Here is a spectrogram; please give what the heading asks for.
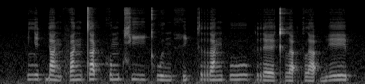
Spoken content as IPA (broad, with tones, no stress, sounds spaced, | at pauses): l i˦˥ t̚ j a˨˩ ŋ f a˥˩ ŋ t a˦˥ k̚ h o˦˥ m t͡ɕʰ iː˧ kʰ w ɯ˩˦ ŋ h i˦˥ ʔ k r a˥˩ ŋ p uː˥˩ p r ɛː˨˩ kʰ l a˨˩ ʔ k l a˨˩ ʔ b eː˥˩ p̚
